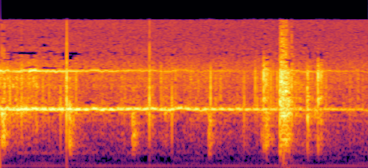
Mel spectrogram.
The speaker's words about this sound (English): But then, the next day, as I walked into the house, the phone rang.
